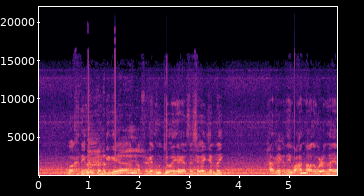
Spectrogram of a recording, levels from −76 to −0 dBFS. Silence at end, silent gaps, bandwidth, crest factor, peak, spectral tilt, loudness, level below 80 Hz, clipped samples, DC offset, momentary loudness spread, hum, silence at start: 0 s; none; 16.5 kHz; 14 dB; 0 dBFS; -6 dB/octave; -14 LUFS; -46 dBFS; under 0.1%; under 0.1%; 10 LU; none; 0 s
